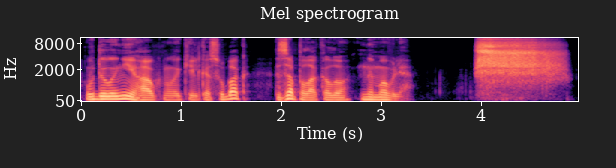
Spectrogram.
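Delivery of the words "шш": long, sharp hissing shush; hissed shush. A narrator's reading. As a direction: hiss to silence a noisy partner. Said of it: "прошипів Нобі".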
